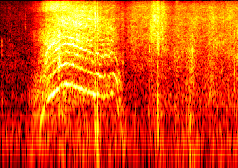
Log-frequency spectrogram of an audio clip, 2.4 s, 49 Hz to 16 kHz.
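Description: The zip of a Terra Nova Southern Cross 1 tent's outer door being pulled open in one pull of just under a second, beginning about half a second in, its pitch rising and then falling.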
